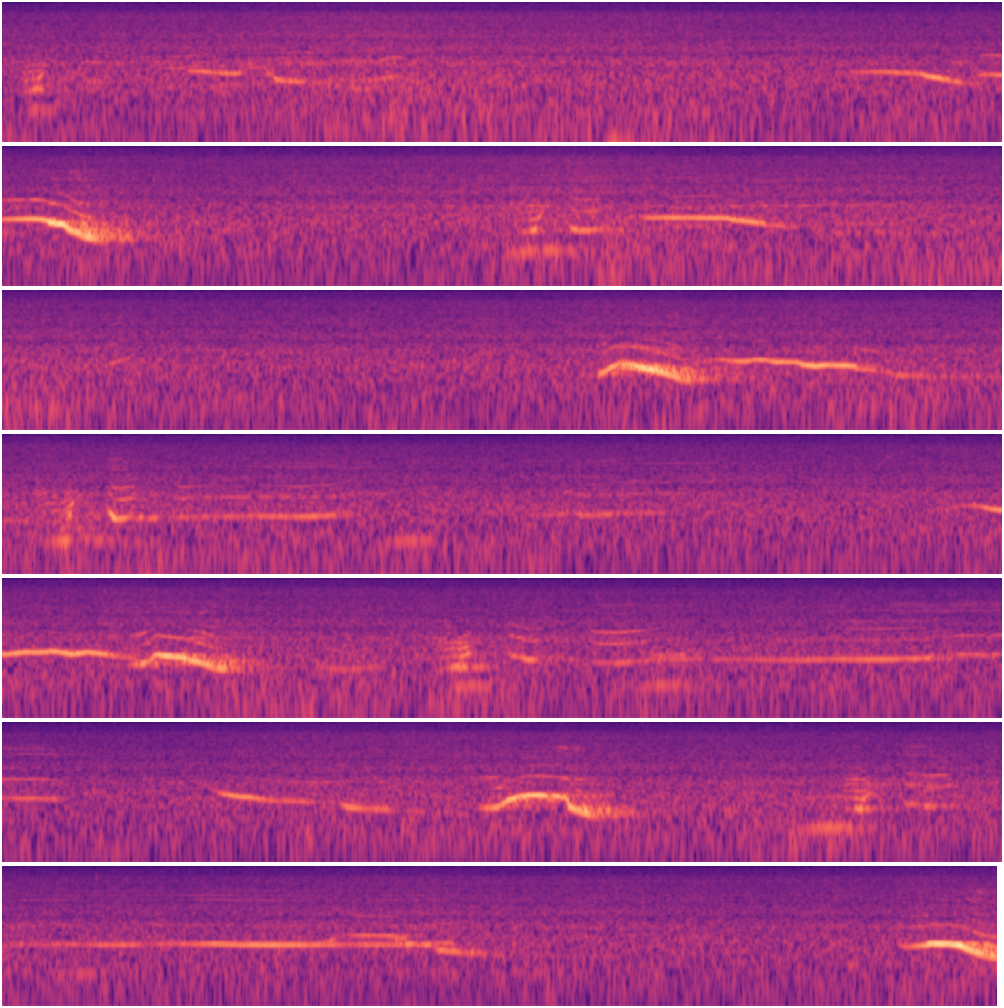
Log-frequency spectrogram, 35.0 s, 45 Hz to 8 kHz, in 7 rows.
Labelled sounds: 4.9	5.4	humpback whale, 0.78 to 1.2 kHz
8.3	8.6	humpback whale, 1.1 to 1.3 kHz
13.0	13.4	humpback whale, 0.78 to 1.1 kHz
16.3	16.8	humpback whale, 1.1 to 2.4 kHz
17.6	18.3	humpback whale, 2.8 to 3.1 kHz
20.7	21.0	humpback whale, 0.78 to 1.0 kHz
22.9	23.3	humpback whale, 0.97 to 3.0 kHz
24.2	25.3	humpback whale, 0.88 to 3.0 kHz
27.6	27.9	humpback whale, 0.91 to 1.1 kHz
29.5	29.8	humpback whale, 1.0 to 1.2 kHz
30.8	31.4	humpback whale, 2.1 to 3.1 kHz
34.5	34.8	humpback whale, 0.78 to 0.97 kHz

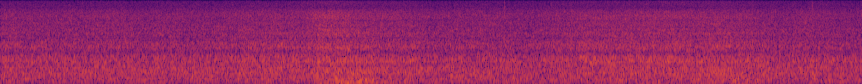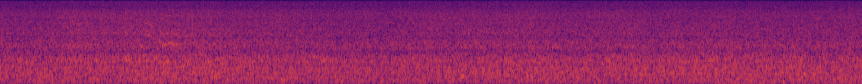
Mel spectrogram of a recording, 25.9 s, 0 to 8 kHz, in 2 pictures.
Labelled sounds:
15.3	15.6	killer whale, offshore, 1.4 to 1.7 kHz

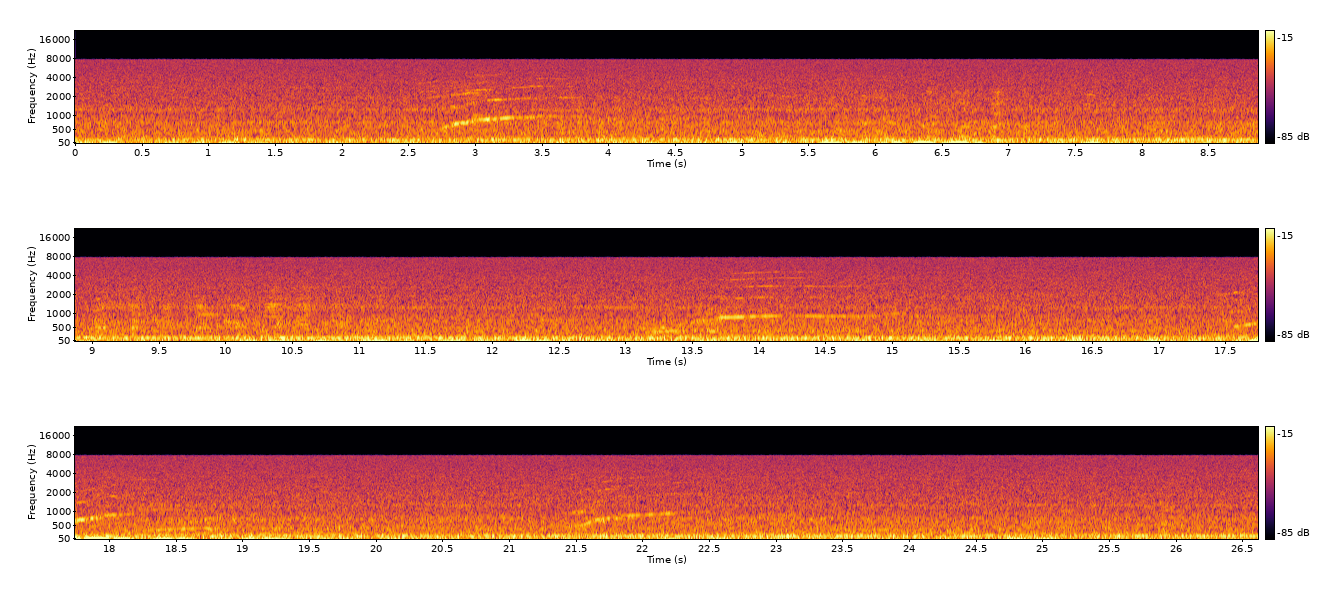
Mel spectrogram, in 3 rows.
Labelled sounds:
2.8	3.7	humpback whale, 0.80 to 3.9 kHz
13.7	14.4	humpback whale, 0.80 to 4.6 kHz
17.9	18.1	humpback whale, 0.80 to 0.99 kHz
21.7	22.3	humpback whale, 0.80 to 0.99 kHz

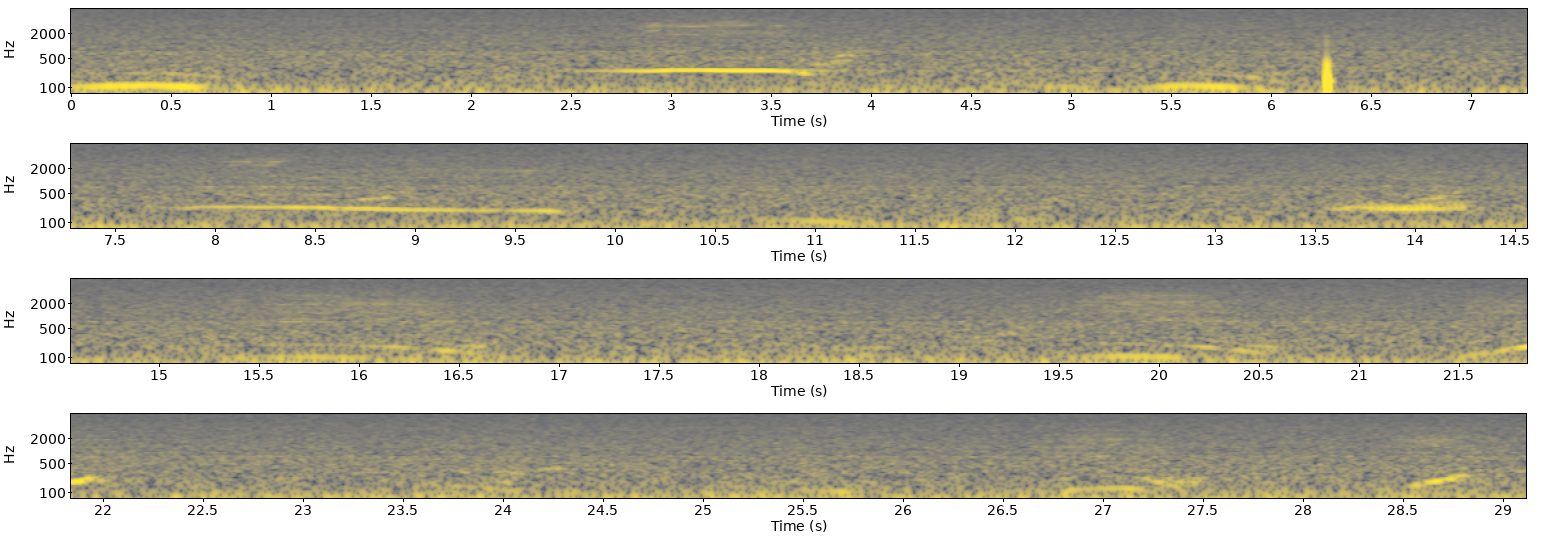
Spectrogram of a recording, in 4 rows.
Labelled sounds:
3.2	3.4	humpback whale, 3.1 to 3.5 kHz

